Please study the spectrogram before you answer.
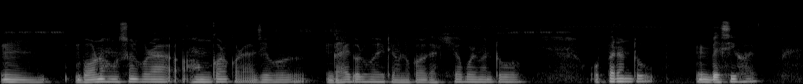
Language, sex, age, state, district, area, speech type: Assamese, male, 18-30, Assam, Dhemaji, rural, spontaneous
